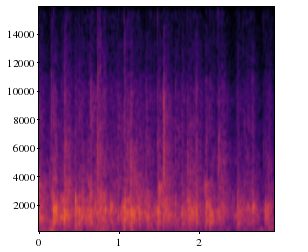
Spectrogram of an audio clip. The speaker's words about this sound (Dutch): Dat was dat. Ja, applaus.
